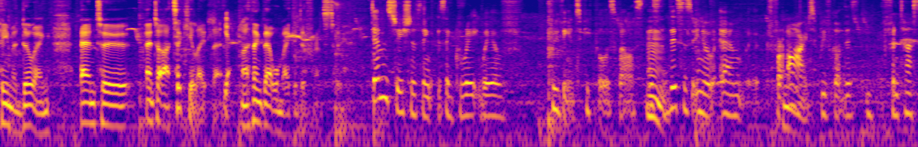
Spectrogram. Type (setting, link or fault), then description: setting, outdoors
